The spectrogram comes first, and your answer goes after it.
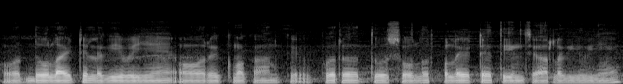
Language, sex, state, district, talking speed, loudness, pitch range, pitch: Hindi, male, Rajasthan, Jaisalmer, 185 wpm, -19 LUFS, 85-90 Hz, 85 Hz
